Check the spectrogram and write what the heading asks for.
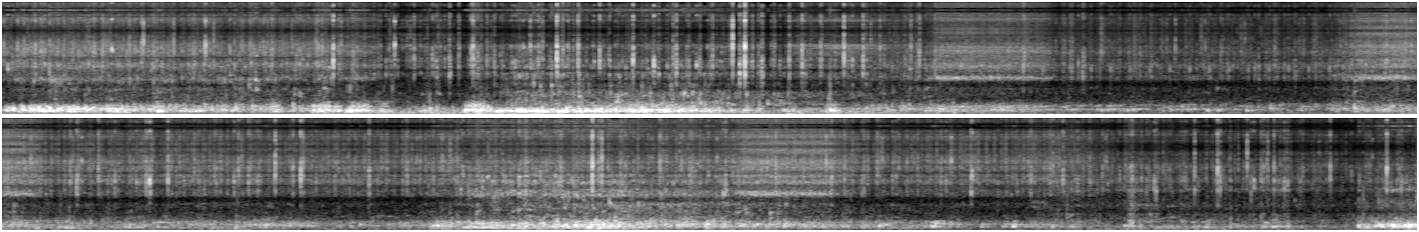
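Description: Underwater ambience picked up by an action camera in its housing: low, muffled water rumbling and gurgling that swells in surges of a few seconds, with scattered sharp clicks. The background changes abruptly a few times.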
